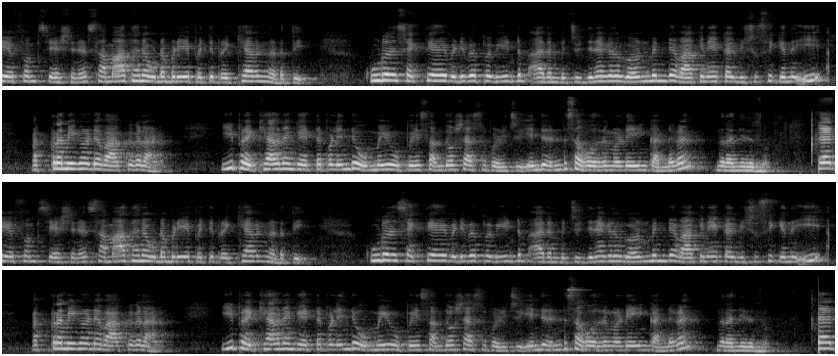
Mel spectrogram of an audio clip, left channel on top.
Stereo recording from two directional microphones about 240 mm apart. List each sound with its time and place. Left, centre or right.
0.0 s a woman's voice: left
